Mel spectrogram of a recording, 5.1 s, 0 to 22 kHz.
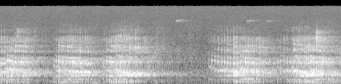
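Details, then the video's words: Autumn rut of fallow deer in woodland: four rasping, low grunting groans, each lasting under a second, separated by short silences, with a faint high chirp in the background. "Fallow Deer Rut 2022"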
